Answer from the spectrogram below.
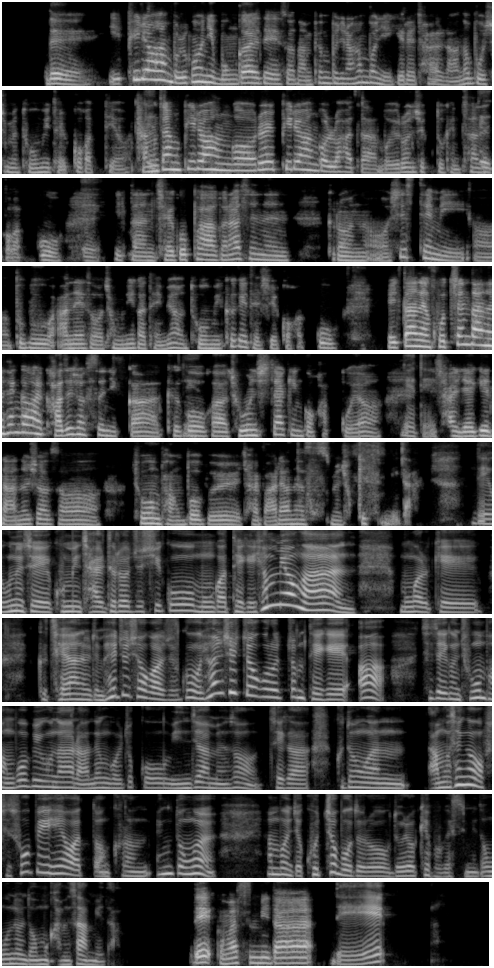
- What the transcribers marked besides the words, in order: other background noise
- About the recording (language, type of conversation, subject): Korean, advice, 세일 때문에 필요 없는 물건까지 사게 되는 습관을 어떻게 고칠 수 있을까요?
